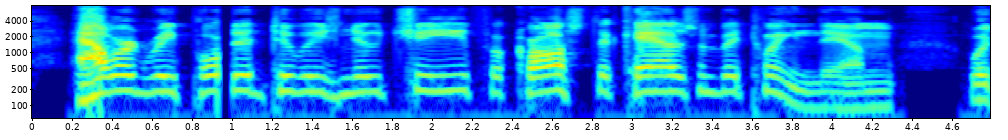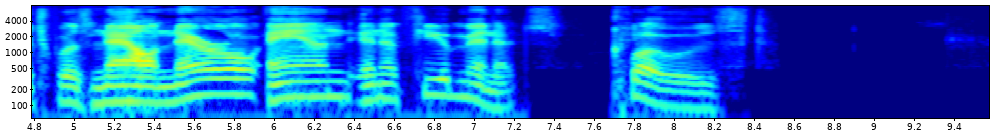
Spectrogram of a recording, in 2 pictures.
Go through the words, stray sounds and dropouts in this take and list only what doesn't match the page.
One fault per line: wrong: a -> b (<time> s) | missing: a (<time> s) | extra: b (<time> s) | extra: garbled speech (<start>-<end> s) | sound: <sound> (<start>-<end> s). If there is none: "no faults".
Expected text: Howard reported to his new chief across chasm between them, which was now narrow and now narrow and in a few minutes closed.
sound: dropout (0.9-1.0 s)
extra: the (2.8 s)
missing: now narrow and (6.4 s)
